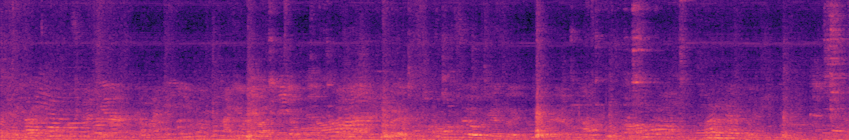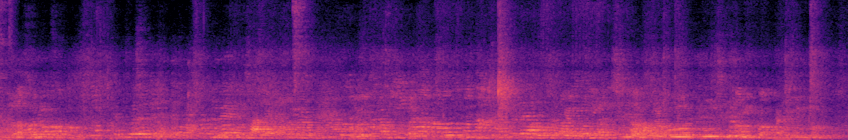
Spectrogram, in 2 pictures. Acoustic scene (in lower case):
cafe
